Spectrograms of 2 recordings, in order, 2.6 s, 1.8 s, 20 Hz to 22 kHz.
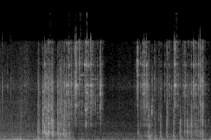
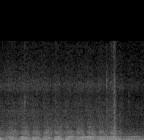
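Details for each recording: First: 2007 BMW X5 six-cylinder on a 20°F cold morning, after fuel pump relay heating fix for cold no-start: keys jingle, brief crank, catches straight into a low, steady idle; normal start. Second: 2007 BMW X5 on a cold morning, about 20°F: starter churns steadily for two seconds but engine never catches; crank no start from failed fuel pump relay in rear passenger-side fuse panel.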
